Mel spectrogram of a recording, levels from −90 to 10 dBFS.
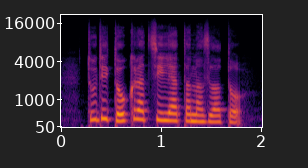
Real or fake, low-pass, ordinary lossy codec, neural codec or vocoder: fake; 19.8 kHz; none; autoencoder, 48 kHz, 32 numbers a frame, DAC-VAE, trained on Japanese speech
